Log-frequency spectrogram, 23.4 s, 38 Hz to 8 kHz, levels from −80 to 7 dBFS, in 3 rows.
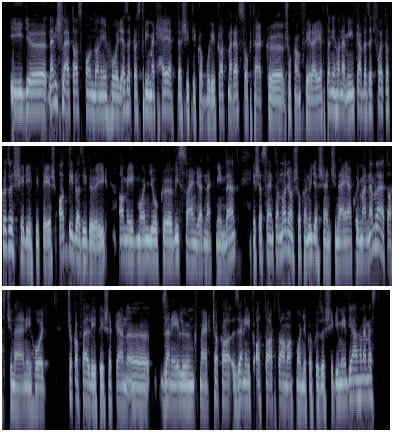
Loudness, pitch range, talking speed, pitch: -27 LUFS, 105-120 Hz, 165 wpm, 110 Hz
